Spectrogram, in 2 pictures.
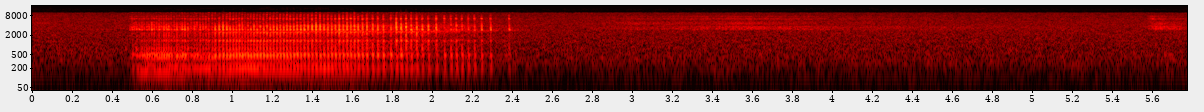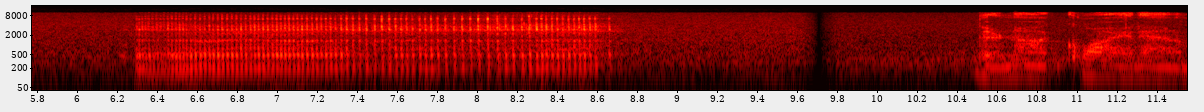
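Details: Adopted American Bulldog curled up asleep on a chair: two long, loud, rough snoring breaths with a faint whistling wheeze between them, heavy snoring with a slight wheeze.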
